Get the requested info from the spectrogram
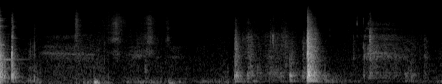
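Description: A sharp clack as a just-removed motorcycle top yoke and mallet are set down on a workbench, followed by scattered lighter knocks and clatters of tools being handled.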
